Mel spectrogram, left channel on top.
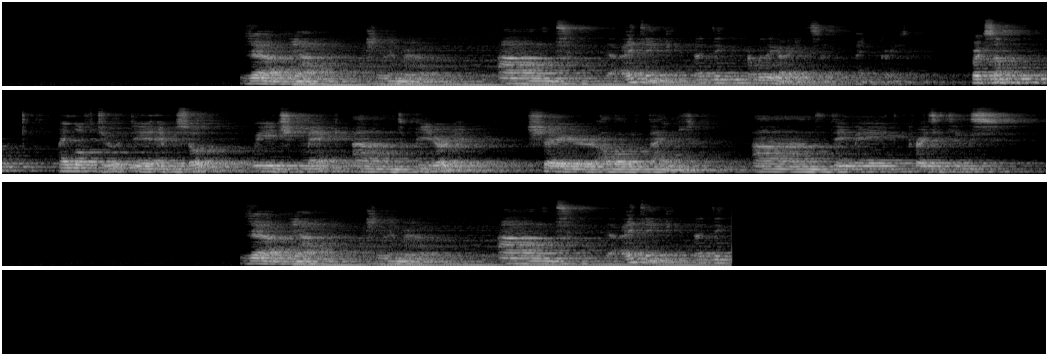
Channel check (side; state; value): right; drops out; at 7.3 s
